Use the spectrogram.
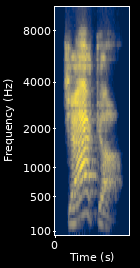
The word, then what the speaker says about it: Jekaj: Jack-Eye. I would have never guessed that.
